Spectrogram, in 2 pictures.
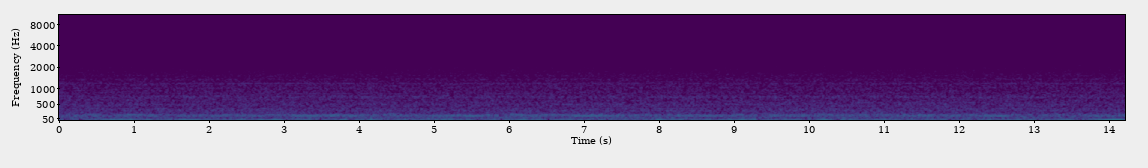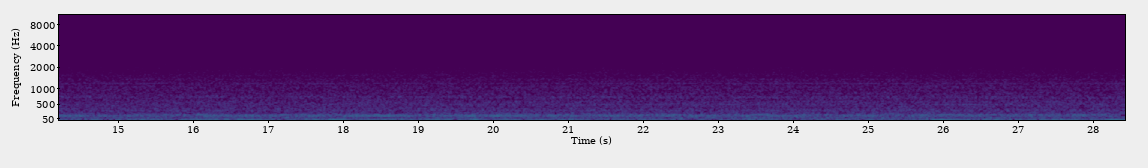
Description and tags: Roomtone Large Building AC
large room with AC room tone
